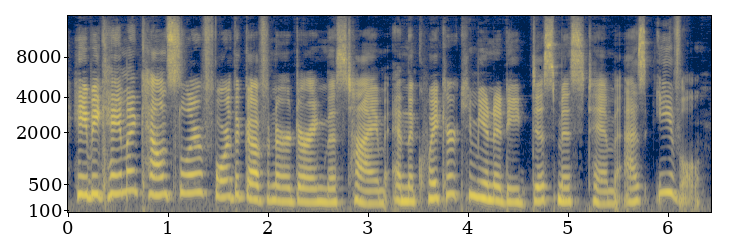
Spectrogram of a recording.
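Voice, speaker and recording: High-voiced woman reading research with laughs. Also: expressive, moderate pace, a bit bright, smooth. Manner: laughs often, casual swearing. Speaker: podcast co-host. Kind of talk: casual chat, reading research notes.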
